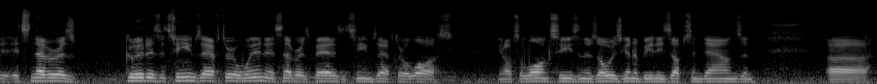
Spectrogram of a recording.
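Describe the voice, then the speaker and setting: A man in his thirties, a goalkeeper answering reporters' questions at a press conference in a relaxed way, with many fillers and restarts. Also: medium pitch, a little hiss or hum. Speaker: soccer goalkeeper. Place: stadium press room.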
